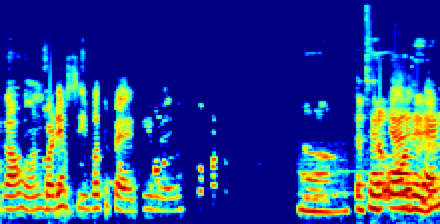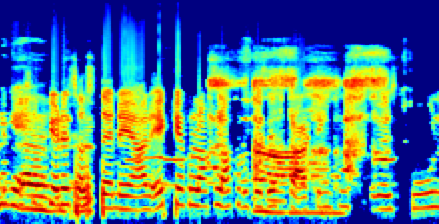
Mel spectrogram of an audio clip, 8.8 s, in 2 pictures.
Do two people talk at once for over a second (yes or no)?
yes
